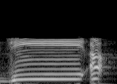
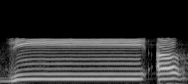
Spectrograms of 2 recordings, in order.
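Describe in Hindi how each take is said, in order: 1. आखिरी स्वर झटके के साथ काटा जाता है। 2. आखिरी स्वर खुले तौर पर बिना झटके के खत्म होता है। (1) "आखिर में झटका नहीं देंगे, जी आ ऐसे नहीं पढ़ेंगे" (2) "बगैर खींचे बगैर झटका दिए इसकी जबर को आवाज और मुंह खोलकर अदा करेंगे"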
